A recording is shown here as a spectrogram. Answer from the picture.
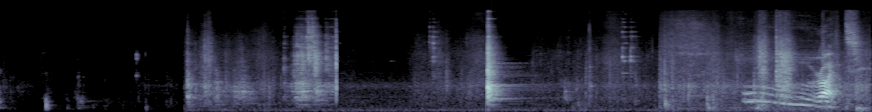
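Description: Steel workshop parts being handled: scraping and clinking for a couple of seconds, then one sharp metallic clank that rings briefly, followed by more handling noise near the end.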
